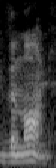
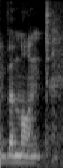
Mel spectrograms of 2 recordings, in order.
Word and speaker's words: Vermont: is Vermont I always I always think with a silent T on Vermont so it's like Vermont but it's not it is actually Vermont 1996 and 2000 USA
